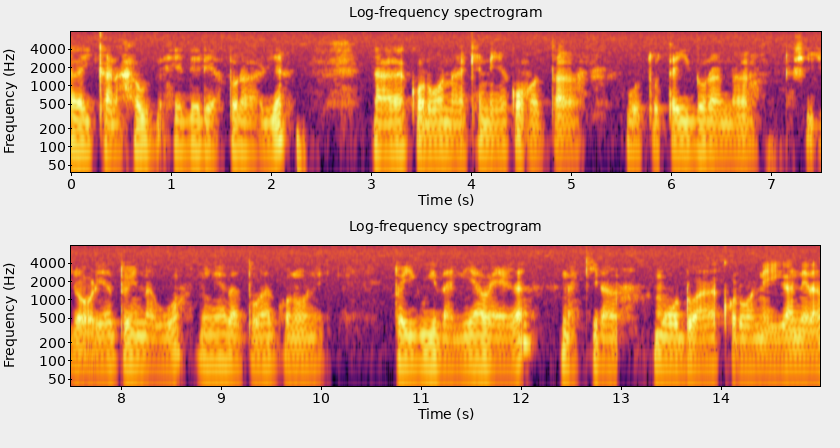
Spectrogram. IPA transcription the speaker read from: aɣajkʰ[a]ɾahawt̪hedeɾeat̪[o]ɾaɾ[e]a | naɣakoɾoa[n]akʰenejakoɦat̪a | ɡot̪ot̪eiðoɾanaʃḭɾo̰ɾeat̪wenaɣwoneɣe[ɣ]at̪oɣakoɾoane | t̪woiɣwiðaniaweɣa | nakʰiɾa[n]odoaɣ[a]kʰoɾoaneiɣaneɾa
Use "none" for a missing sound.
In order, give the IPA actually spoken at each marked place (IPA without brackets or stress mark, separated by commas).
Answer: a, o, i, n, ð, m, a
